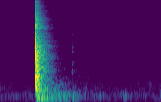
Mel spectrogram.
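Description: A single sharp keystroke on a computer keyboard about half a second in, a hard tap of the Enter key that submits the typed entry.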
